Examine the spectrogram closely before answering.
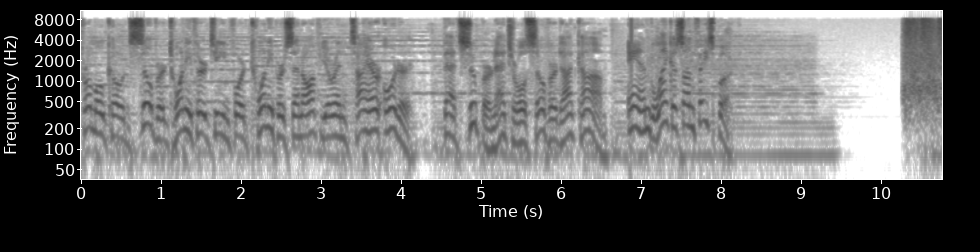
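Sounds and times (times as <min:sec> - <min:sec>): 
speech: 0:00.0 - 0:08.3
gunfire: 0:10.2 - 0:10.7.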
